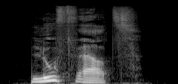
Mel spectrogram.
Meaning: 1. aweather 2. windward
- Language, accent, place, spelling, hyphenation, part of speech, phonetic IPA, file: German, Germany, Berlin, luvwärts, luv‧wärts, adverb, [ˈluːfvɛɐts], De-luvwärts.ogg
